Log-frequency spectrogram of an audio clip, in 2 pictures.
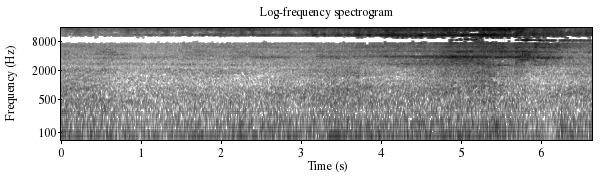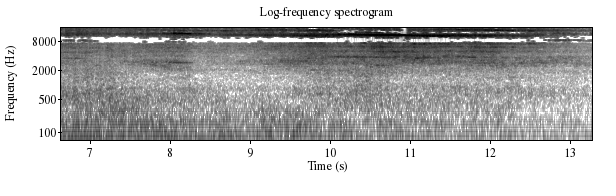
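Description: Freight train of autorack cars rolling past on a curve: a steady rumble of wheels on rail, with high-pitched wheel flange squeal that comes and goes from a few seconds in. The sound grows fainter near the end.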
